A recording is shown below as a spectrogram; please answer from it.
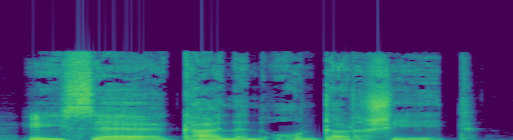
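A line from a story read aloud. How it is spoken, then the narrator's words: Cold. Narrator (German): Snape sah Hermine kalt an, dann sagte er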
